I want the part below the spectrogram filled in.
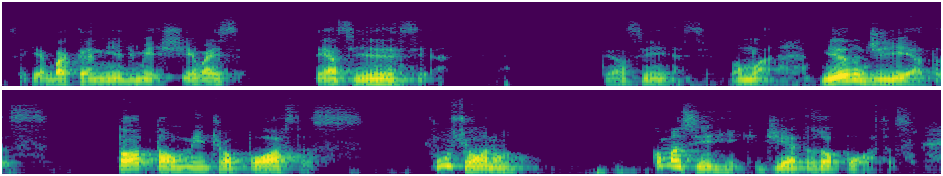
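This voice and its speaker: Male speaker at a fairly slow pace, with long, frequent pauses and big swings in loudness. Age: 50s. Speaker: medical doctor. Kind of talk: educational talk. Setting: screen-shared video presentation.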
